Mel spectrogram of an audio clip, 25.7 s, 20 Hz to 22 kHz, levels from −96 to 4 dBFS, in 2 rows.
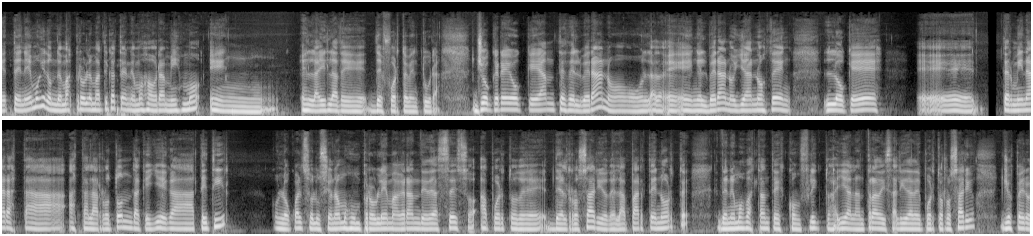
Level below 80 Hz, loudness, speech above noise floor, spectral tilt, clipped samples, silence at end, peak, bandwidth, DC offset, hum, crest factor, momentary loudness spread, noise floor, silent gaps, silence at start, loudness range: -44 dBFS; -14 LUFS; 35 dB; -5.5 dB/octave; under 0.1%; 0 s; 0 dBFS; 15.5 kHz; under 0.1%; none; 14 dB; 6 LU; -48 dBFS; 12.34-12.43 s; 0 s; 2 LU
